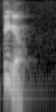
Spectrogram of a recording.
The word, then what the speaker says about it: Viggo: Is it Viggo? – Viggo. – Okay. – Like from Ghostbusters.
